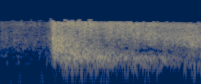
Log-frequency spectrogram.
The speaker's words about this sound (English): And the third shot dropped the Lechwe.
